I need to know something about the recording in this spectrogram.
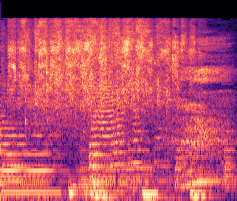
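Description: Music: a short jingle of held pitched notes over a pulsing bass line.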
